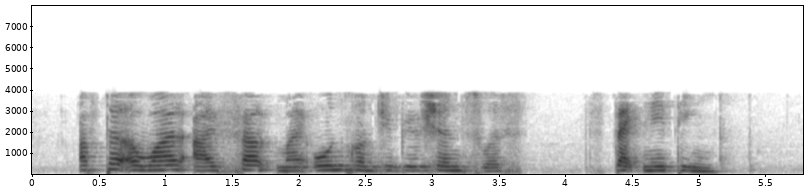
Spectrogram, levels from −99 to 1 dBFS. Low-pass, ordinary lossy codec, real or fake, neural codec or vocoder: 7.2 kHz; AAC, 16 kbps; real; none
